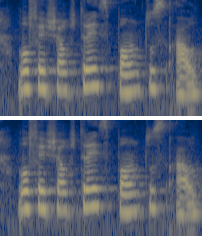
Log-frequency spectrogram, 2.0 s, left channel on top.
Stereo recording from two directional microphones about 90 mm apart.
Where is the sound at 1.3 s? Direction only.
25° left (ahead or behind).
